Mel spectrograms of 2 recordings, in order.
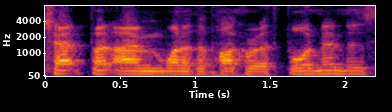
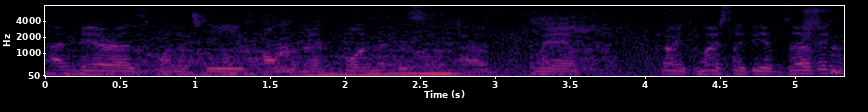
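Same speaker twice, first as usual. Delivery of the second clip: speaking very softly, quieter; 34 dB quieter than usual. Introducing oneself on a group call to the other members: very quiet voice. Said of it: "your voice is very, very quiet".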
